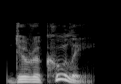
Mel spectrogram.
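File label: "douroucouli", British English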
